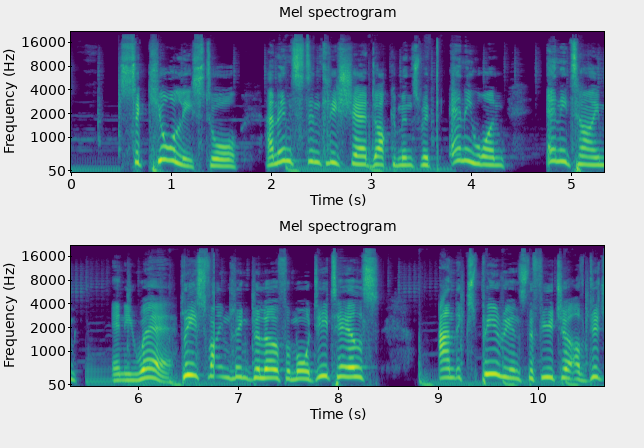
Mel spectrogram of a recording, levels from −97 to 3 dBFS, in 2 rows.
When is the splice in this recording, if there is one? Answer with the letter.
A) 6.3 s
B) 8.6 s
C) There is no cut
A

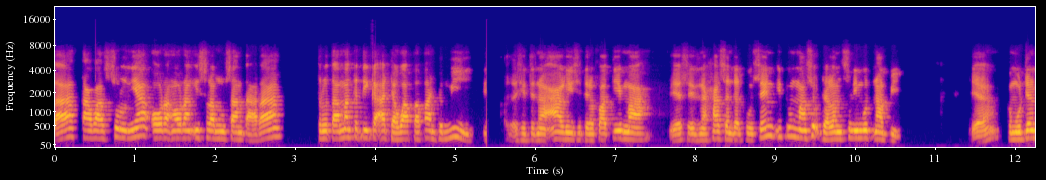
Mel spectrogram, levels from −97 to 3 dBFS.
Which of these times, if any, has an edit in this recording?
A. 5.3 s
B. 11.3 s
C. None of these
A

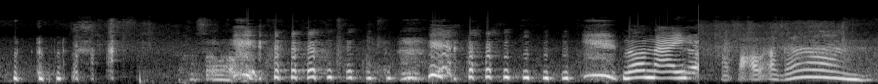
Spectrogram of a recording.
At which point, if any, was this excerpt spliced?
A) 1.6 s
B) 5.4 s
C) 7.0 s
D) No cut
C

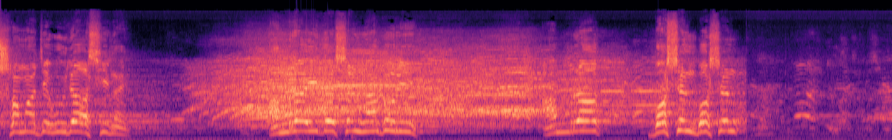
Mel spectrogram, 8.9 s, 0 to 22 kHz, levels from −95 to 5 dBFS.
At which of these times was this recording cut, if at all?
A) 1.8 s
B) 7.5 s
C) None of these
B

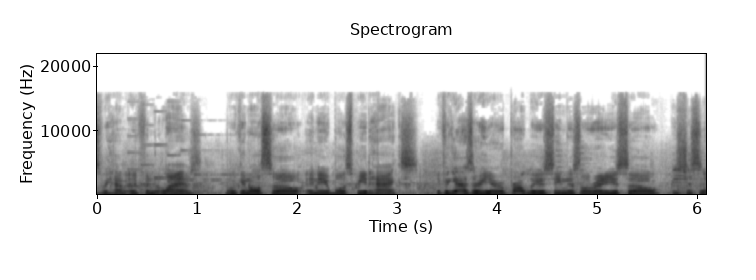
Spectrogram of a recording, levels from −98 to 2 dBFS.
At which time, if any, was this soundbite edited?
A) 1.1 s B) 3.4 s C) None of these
C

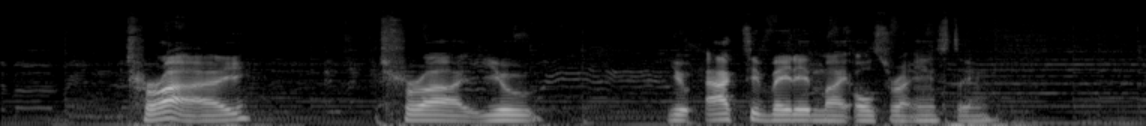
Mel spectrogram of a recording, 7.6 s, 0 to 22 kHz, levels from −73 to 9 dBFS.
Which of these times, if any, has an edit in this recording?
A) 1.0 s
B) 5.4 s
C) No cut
C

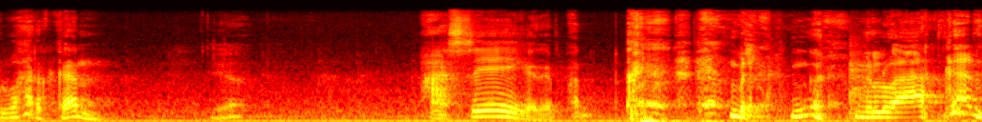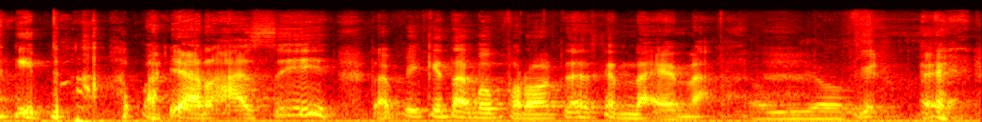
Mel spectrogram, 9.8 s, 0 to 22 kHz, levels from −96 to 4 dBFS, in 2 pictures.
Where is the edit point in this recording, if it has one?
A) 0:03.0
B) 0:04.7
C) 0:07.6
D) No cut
D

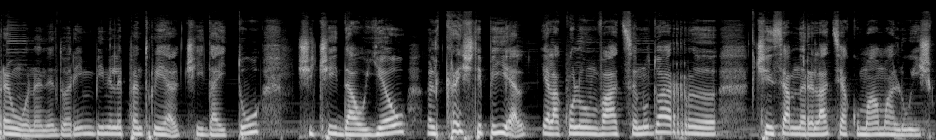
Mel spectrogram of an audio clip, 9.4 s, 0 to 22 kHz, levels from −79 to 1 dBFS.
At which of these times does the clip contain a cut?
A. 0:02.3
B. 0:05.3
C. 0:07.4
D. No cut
B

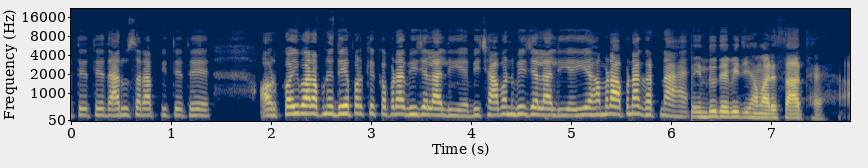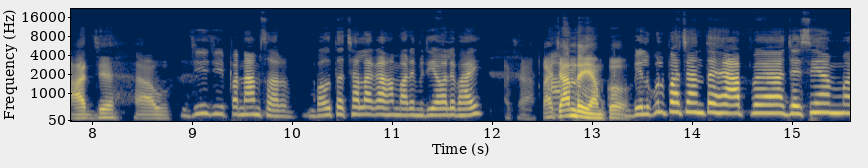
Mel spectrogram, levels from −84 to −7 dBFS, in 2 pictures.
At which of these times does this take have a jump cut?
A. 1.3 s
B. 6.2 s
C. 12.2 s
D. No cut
B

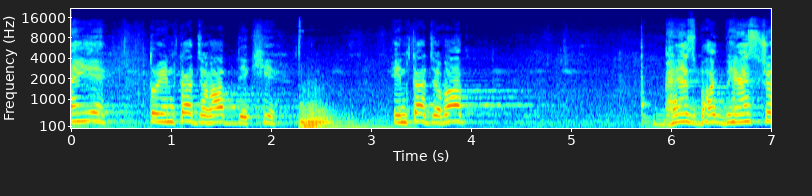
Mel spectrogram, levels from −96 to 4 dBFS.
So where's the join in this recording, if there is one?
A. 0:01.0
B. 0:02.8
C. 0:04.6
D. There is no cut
D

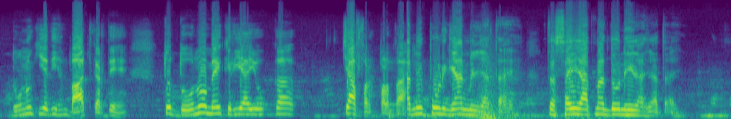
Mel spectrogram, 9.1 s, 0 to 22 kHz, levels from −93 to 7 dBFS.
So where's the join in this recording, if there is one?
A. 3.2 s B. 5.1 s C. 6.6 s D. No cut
B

